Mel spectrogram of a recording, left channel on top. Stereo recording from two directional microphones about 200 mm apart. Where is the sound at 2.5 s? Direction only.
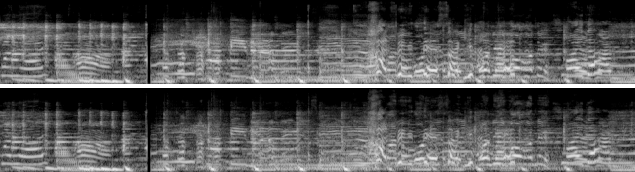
10° right (ahead or behind).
